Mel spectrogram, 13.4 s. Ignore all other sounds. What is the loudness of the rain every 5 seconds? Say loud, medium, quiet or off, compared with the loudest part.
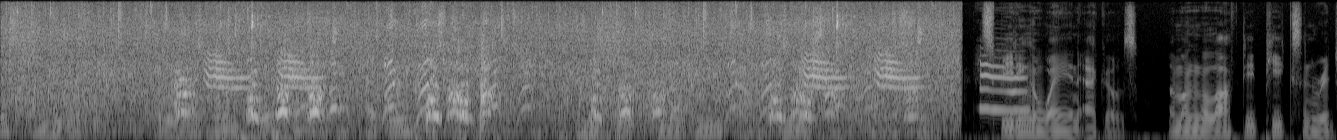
loud, loud, off.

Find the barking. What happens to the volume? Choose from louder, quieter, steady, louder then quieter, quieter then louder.
quieter.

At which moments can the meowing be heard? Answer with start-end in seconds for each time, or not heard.
2.0-3.3, 8.0-10.3.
